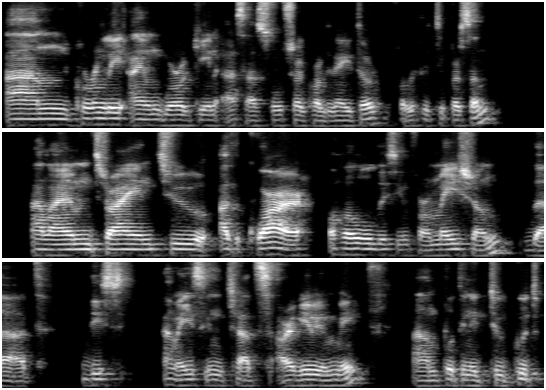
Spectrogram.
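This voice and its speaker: A physics student from Argentina, introducing himself deliberately on a video call. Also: male voice, low-pitched, level tone, rough recording. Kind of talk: casual self-introduction.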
